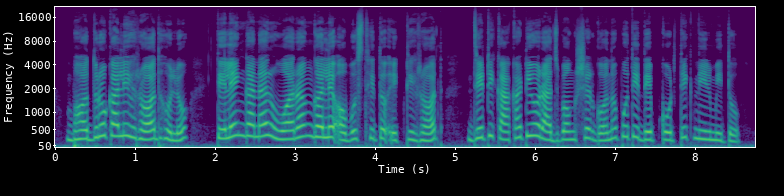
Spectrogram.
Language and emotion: Bengali, neutral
